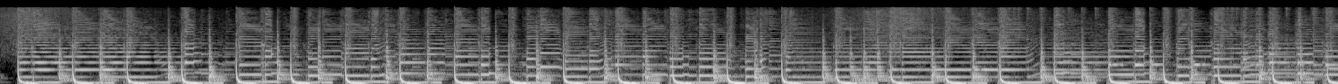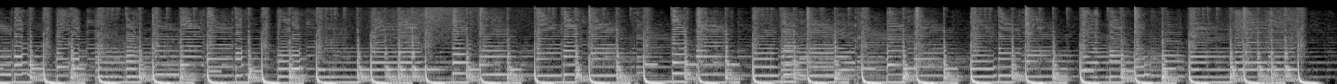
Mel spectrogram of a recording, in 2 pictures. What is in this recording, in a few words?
music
